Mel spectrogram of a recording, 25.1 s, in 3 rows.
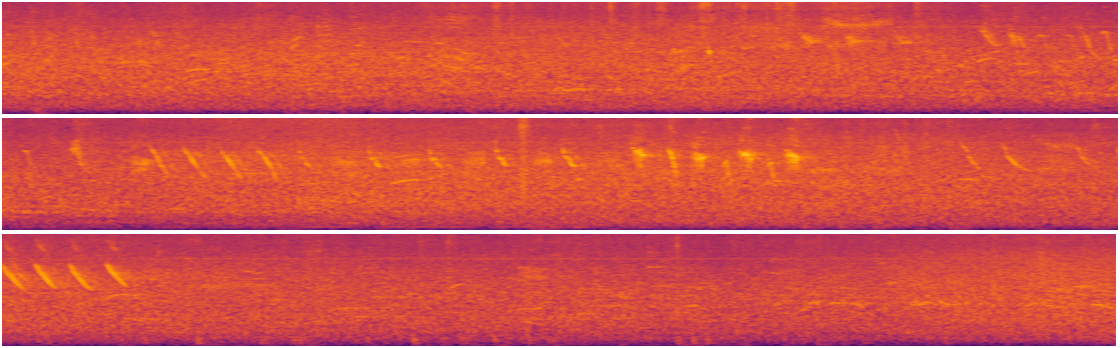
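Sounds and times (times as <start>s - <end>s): steady background hiss: 0.0s - 25.0s
birds chirping: 5.1s - 18.4s.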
